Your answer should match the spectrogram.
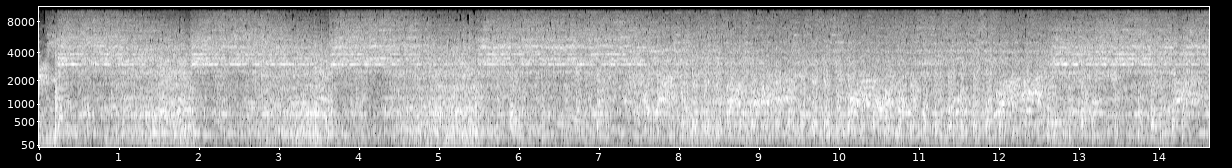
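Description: Grindcore band playing live at full volume: pounding drum kit with crashing cymbals under heavy distorted guitars, a dense, unbroken wall of sound.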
